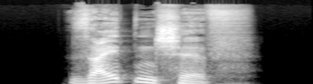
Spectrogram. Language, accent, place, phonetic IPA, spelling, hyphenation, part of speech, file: German, Germany, Berlin, [ˈzaɪ̯tn̩ˌʃɪf], Seitenschiff, Sei‧ten‧schiff, noun, De-Seitenschiff.ogg
- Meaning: side aisle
